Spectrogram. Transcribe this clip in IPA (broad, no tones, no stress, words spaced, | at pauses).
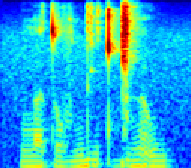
ŋɐtovndit ɡ͡ǁə̃w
